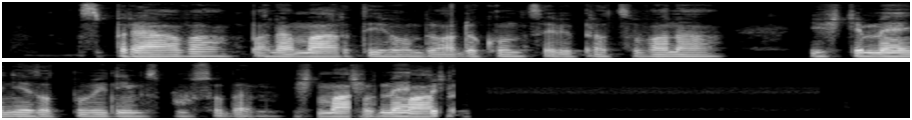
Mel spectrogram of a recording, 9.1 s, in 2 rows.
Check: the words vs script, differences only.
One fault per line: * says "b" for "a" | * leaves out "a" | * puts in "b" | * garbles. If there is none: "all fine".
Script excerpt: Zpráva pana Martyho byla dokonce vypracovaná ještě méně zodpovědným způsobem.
* garbles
